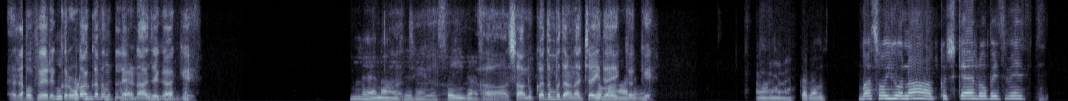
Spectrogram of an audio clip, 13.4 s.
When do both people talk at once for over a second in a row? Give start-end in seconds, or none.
0.8-2.4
